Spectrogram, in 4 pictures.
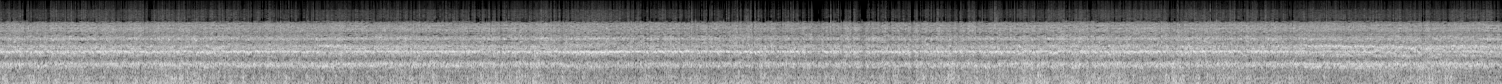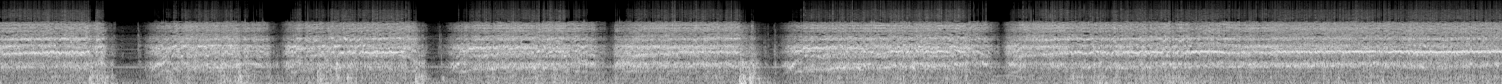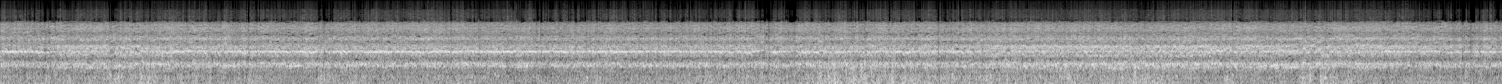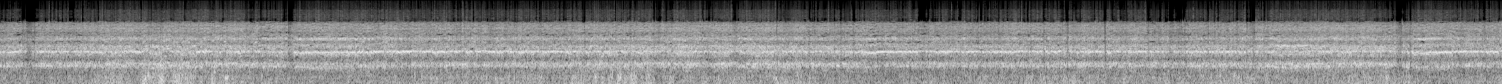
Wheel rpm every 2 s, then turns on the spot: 230, 230, 230, 230, 240, 230, 230, 210, 110, 130, 140, 150, 170, 210, 230, 220, 230, 230, 230, 230, 210, 220, 230, 230, 220, 230, 230, 230, 230, 230.
16-18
